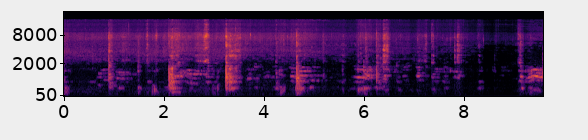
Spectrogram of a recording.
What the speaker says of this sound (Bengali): আলু লাল লাল করে ভাজা নেব।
